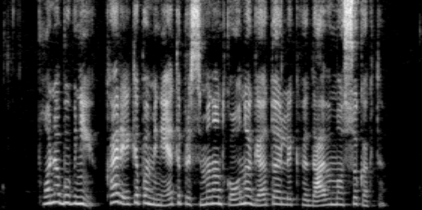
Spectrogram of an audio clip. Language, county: Lithuanian, Telšiai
